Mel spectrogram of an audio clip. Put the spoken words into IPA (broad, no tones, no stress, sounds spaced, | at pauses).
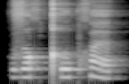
z ɤ χ ǃʰ ɤ p χ ɛ̃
